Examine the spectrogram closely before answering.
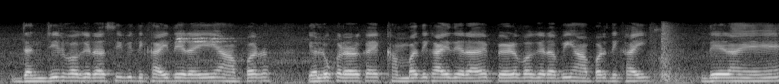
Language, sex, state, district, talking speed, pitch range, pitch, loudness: Hindi, male, Maharashtra, Pune, 210 wpm, 155-160 Hz, 160 Hz, -16 LUFS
